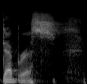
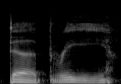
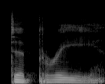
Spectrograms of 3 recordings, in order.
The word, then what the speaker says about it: debris: they clung to debris I know it looks like this word is pronounced Deborah but we say debris debris debris if something is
